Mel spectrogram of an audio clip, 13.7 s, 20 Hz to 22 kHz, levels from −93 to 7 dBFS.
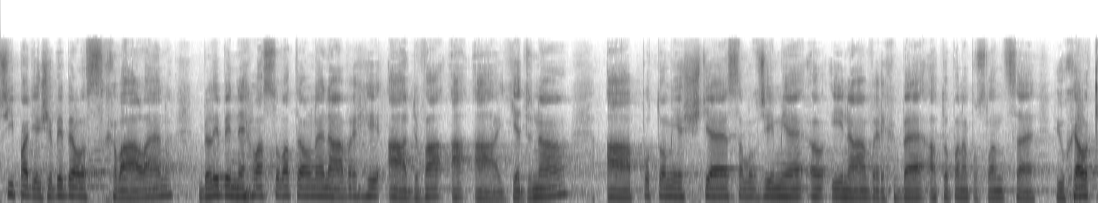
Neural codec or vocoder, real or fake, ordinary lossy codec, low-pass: none; real; AAC, 48 kbps; 10.8 kHz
